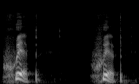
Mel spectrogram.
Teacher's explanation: that is with a breathy H sound at the start · a distinct voiceless labial-velar approximant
